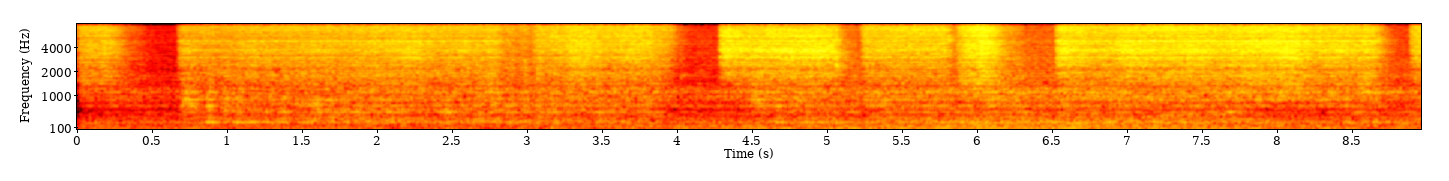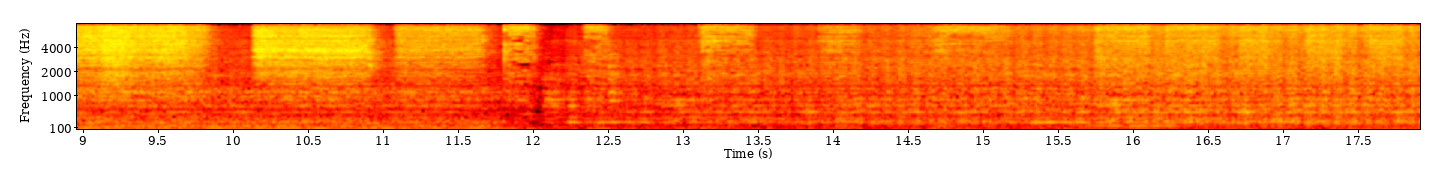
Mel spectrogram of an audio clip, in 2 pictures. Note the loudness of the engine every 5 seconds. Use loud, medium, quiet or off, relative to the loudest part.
loud, medium, medium, loud.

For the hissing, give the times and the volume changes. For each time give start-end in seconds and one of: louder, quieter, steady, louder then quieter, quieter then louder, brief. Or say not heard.
0.0-17.8 louder then quieter.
